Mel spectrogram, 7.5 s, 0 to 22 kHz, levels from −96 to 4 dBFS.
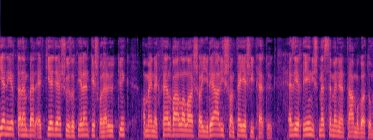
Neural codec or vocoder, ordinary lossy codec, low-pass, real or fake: codec, 16 kHz, 4.8 kbps, FACodec; none; 7.2 kHz; fake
